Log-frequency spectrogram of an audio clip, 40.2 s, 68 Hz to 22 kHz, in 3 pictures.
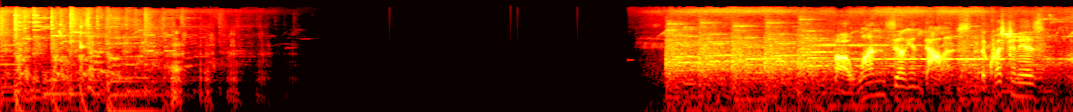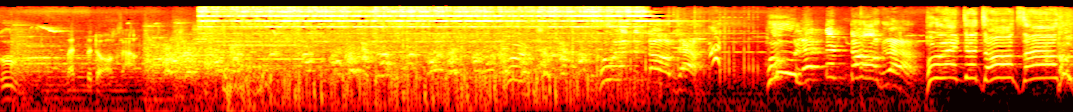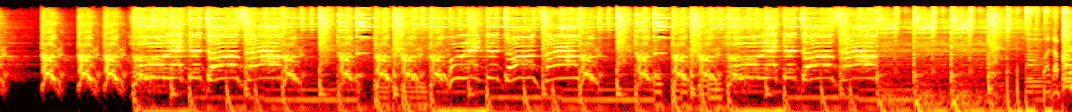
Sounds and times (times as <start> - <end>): Dog: 15.4 - 21.2.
